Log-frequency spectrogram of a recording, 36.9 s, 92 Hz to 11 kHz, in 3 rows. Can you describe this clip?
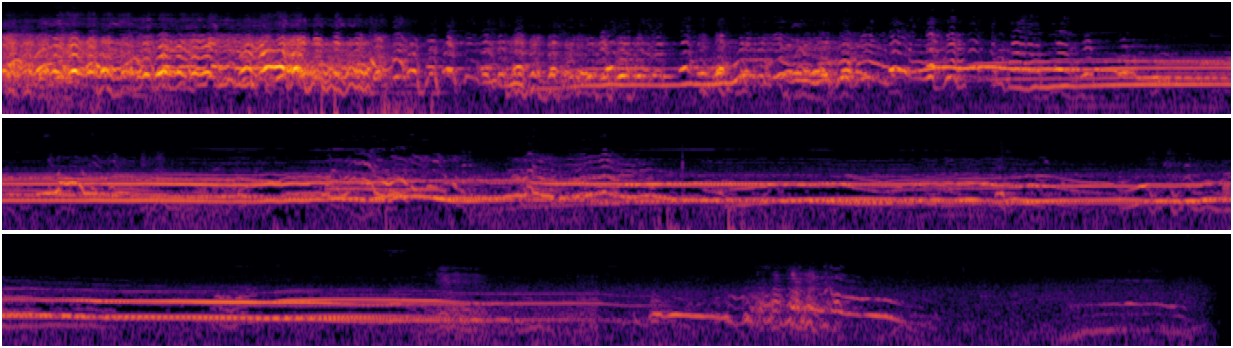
Short clip of 5 wolfs howl. Recorded with Zoom H1 build-in microphones.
